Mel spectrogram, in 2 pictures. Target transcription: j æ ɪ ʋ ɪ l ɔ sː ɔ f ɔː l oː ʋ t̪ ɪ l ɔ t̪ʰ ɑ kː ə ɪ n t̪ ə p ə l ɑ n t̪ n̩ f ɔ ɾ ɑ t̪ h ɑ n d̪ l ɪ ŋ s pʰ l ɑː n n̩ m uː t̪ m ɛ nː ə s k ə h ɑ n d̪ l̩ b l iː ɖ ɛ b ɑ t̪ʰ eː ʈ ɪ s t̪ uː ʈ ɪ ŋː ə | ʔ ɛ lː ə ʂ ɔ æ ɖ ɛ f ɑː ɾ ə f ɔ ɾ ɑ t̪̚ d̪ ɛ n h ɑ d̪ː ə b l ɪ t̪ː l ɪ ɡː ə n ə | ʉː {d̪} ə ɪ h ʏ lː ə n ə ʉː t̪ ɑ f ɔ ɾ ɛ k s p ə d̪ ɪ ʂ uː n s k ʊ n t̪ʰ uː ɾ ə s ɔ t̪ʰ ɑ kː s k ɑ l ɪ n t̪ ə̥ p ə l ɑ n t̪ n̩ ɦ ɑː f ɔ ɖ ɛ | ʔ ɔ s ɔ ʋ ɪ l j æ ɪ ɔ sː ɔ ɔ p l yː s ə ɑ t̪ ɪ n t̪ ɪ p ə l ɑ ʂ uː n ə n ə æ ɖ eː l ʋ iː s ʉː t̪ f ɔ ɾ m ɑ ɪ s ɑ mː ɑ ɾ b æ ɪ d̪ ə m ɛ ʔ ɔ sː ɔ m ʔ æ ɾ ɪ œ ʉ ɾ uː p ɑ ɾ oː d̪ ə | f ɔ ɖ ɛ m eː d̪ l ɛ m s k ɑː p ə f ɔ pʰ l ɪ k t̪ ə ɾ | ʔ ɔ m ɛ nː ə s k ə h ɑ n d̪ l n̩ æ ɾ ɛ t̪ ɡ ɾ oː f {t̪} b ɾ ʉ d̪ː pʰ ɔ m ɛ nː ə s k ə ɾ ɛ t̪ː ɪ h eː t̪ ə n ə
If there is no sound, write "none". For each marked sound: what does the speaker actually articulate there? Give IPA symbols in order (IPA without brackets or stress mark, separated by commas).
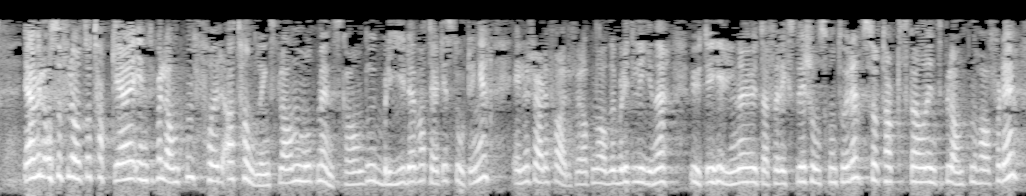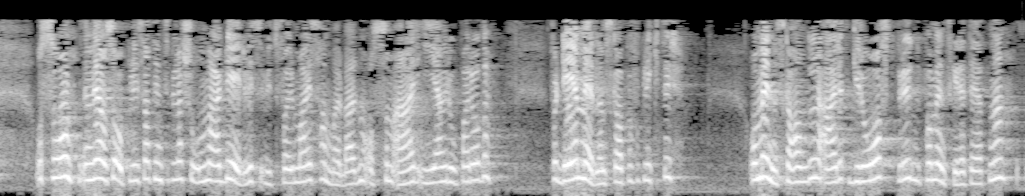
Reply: t̪, t̪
